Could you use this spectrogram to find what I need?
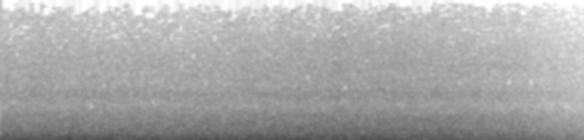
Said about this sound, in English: I also wanted to share the sounds of the waves crashing as I walk the dogs on the beach.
